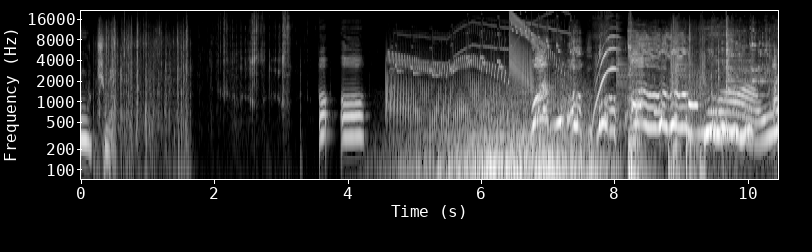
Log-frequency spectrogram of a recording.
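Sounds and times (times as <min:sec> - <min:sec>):
speech: 0:00.0 - 0:00.8, 0:03.6 - 0:04.4, 0:06.8 - 0:10.3
crunching salty, fatty potato chips being chewed: 0:00.0 - 0:03.7.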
